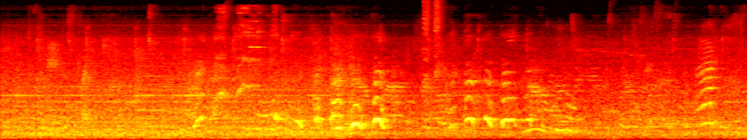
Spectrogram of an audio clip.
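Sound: puppy yipping and whimpering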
